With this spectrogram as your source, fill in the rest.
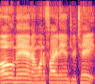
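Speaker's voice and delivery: mocking, sneering, boastful tone. Mocking a boxer who talks about who he'll fight next: mocking Jake Paul impression. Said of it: "if I was on here like Jake Paul".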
